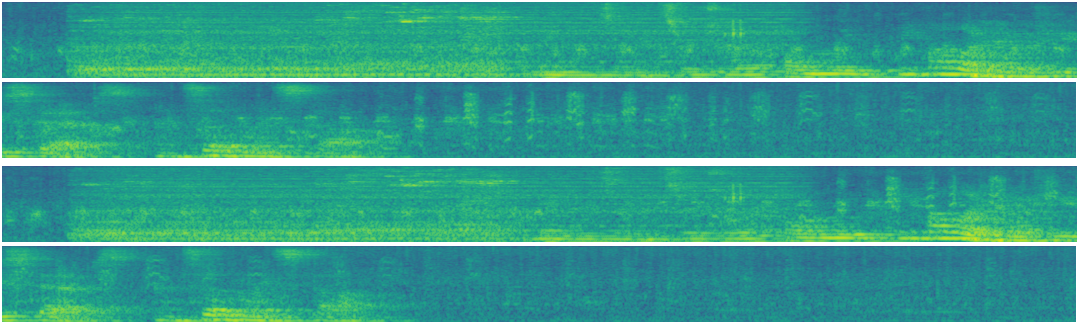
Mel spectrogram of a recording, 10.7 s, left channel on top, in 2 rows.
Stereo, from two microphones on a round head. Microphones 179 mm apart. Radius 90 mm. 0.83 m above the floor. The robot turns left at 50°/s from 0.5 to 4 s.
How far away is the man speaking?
About 0.7 m.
